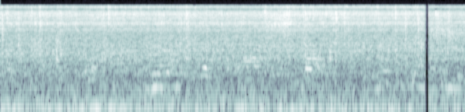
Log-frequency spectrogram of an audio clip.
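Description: Red-seasoned deodeok root strips sizzling steadily in a frying pan on a gas stove, with one faint click a little after four seconds in.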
